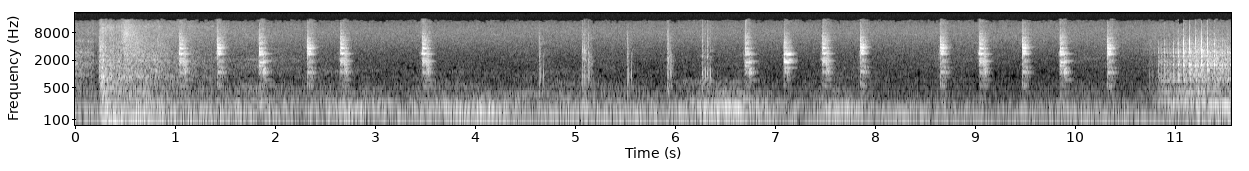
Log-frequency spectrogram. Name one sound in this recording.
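Footsteps clank quickly on metal stairs.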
